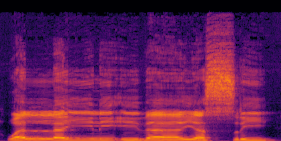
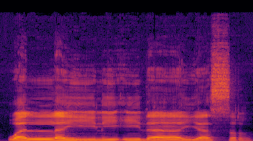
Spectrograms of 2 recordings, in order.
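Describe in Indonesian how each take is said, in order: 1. Kata terakhir diakhiri dengan vokal pendek. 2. Kata terakhir diakhiri dengan konsonan mati.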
